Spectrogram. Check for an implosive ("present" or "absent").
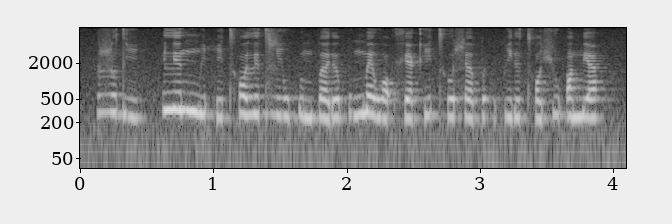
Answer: present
